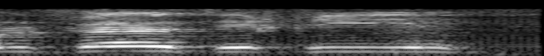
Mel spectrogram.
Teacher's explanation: القاف مكسورة، هتاخد أدنى درجات التفخيم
